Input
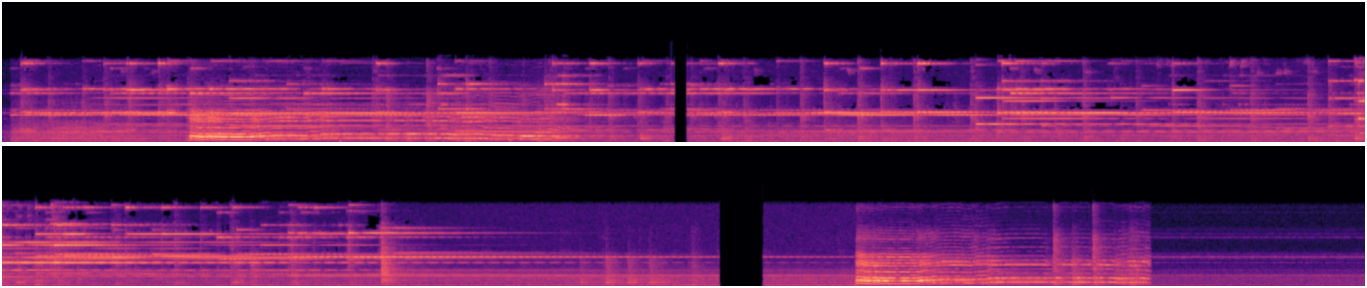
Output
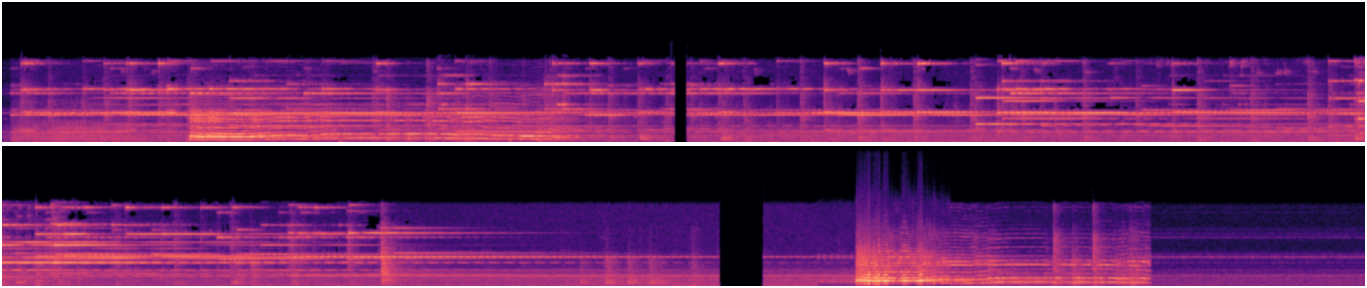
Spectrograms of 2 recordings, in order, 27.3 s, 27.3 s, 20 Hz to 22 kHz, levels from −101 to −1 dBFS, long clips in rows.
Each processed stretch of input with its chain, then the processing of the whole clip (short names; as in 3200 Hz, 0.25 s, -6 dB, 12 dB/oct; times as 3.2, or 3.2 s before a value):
21.78–23.11 resonant low shelf 540 Hz -9.5 dB, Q 3 + Doppler distortion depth 0.17 ms
whole clip: dry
